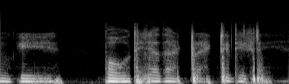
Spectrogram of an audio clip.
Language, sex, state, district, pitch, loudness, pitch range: Hindi, male, Punjab, Pathankot, 135 Hz, -18 LUFS, 130-140 Hz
